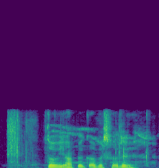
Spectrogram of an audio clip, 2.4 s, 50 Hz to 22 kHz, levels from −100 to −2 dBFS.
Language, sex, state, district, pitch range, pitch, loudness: Hindi, male, Chhattisgarh, Raigarh, 115-135 Hz, 120 Hz, -23 LUFS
